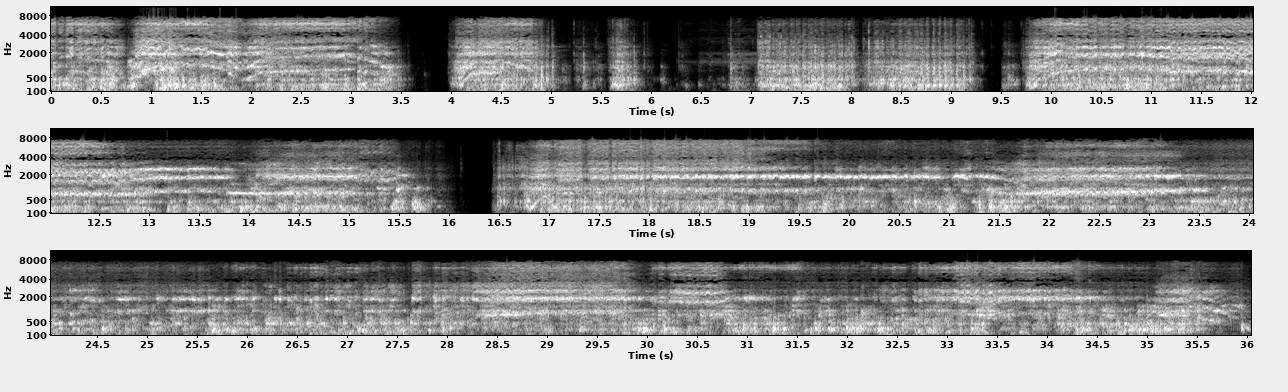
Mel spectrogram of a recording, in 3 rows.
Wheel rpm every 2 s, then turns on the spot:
120, 130, 40, 10, 20, 190, 220, 140, 100, 230, 230, 220, 230, 230, 230, 230, 230, 180.
4-8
